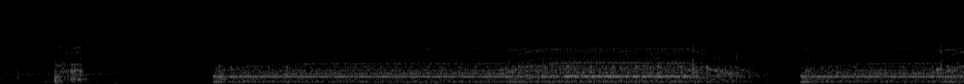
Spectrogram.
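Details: Sailrite sewing machine with 110 V Worker Bee Power Pack on a pure sine wave inverter: steady even-speed motor hum, clean whir, no labouring or stutter; works perfectly.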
